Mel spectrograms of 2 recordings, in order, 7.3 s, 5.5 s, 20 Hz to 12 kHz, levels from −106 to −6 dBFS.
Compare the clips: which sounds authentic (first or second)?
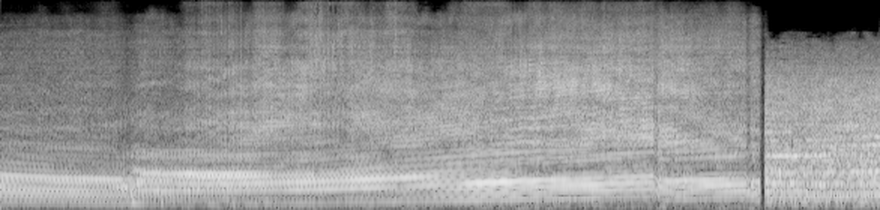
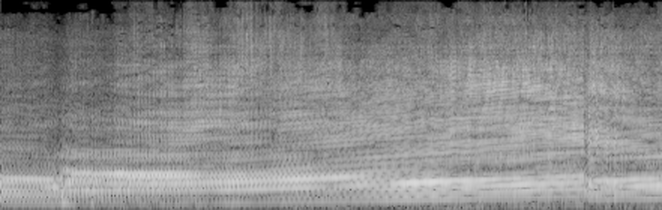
second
